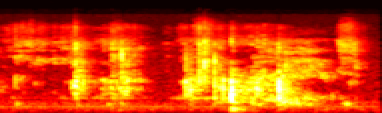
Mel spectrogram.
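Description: Paper pages and fabric trim of a handmade junk journal rustling as the book is handled and its pages turned, in soft scratchy bursts with a few small clicks.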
